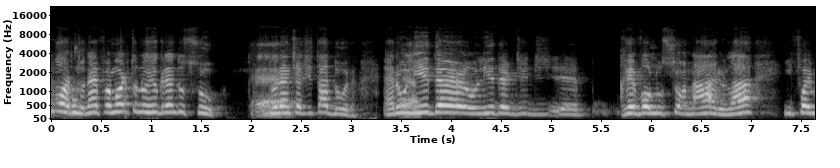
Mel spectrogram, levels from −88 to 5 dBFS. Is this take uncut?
yes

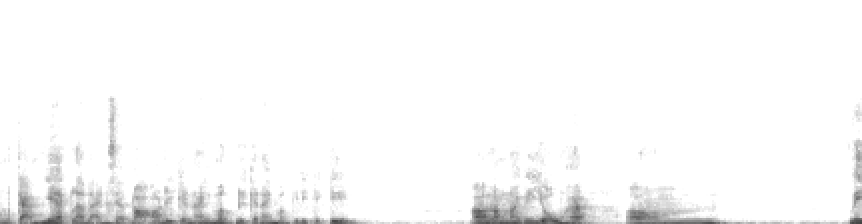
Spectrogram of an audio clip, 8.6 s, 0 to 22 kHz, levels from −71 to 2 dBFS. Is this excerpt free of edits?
yes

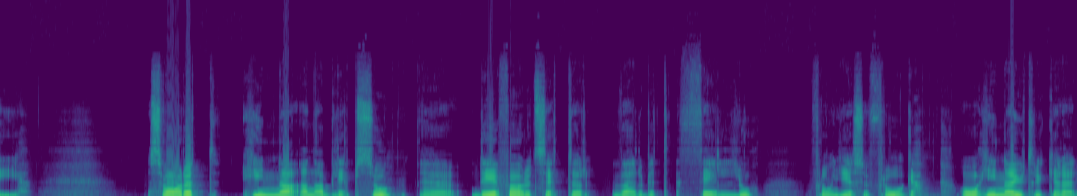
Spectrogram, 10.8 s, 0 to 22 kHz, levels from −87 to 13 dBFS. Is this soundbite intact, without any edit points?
no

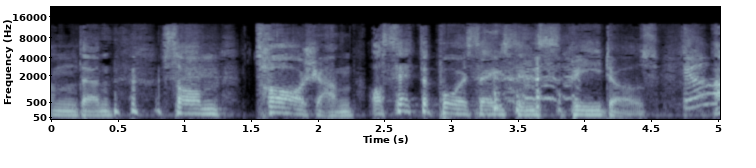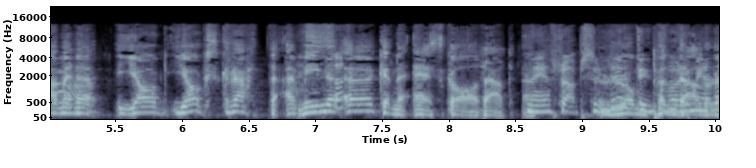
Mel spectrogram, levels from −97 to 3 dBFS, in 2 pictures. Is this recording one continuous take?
no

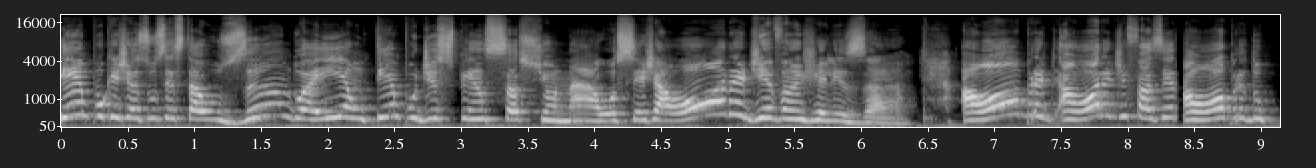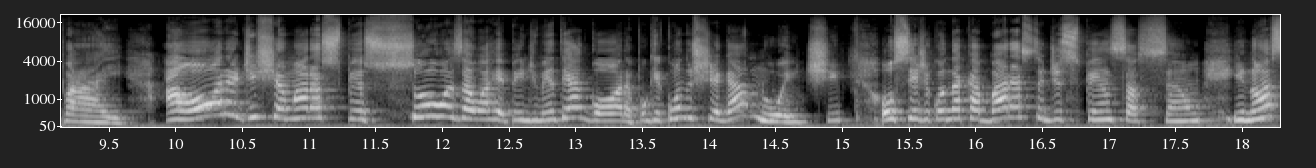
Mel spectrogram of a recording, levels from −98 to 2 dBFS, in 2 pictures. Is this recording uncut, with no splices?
no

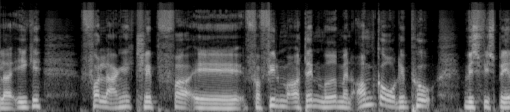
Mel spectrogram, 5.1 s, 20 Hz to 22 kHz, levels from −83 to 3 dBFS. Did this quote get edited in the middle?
no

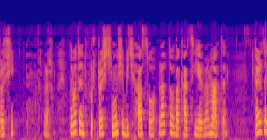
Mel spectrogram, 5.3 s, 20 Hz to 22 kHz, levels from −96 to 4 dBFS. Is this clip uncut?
yes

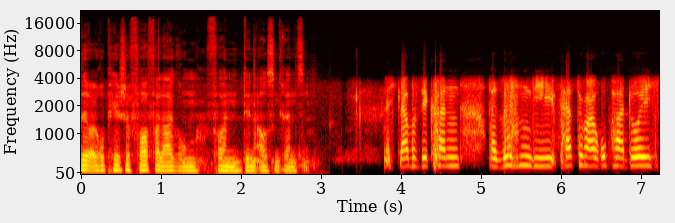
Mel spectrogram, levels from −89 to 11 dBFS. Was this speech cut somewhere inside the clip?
yes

